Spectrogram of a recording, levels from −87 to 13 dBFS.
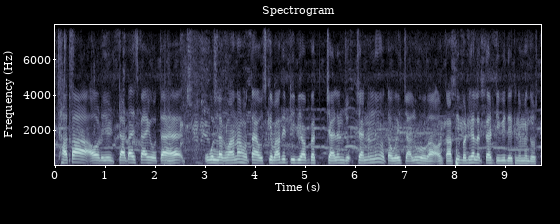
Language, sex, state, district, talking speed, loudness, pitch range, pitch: Hindi, male, Bihar, Sitamarhi, 195 wpm, -14 LUFS, 145-165 Hz, 155 Hz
